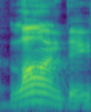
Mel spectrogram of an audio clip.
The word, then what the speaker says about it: Lan: So I guess, you would think it's Lan Di, but the way it's pronounced is Londi.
